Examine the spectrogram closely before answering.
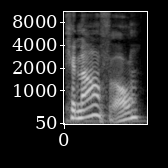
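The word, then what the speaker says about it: Knoefel: look them up it's their last name is not spelled the way it is said and that's k n o e f e l I had to put kenaf in parenthesis so you'd know how to say it yeah in Willoughby uh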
